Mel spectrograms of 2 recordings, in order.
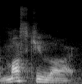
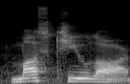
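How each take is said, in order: First: Said in the usual way. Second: Muscular. stretched slowly and louder; slow drilled word. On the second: Shown as a demonstration. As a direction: drag out Muscular. syllable by syllable. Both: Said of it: "let's go".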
